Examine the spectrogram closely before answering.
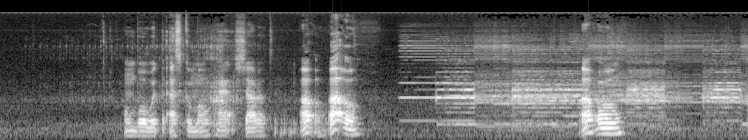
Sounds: speech, inside a small room, music

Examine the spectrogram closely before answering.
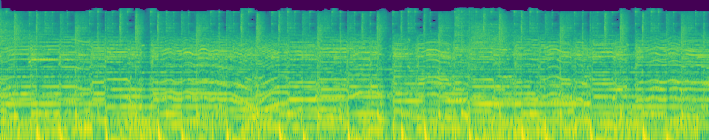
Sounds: pop music, music, video game music

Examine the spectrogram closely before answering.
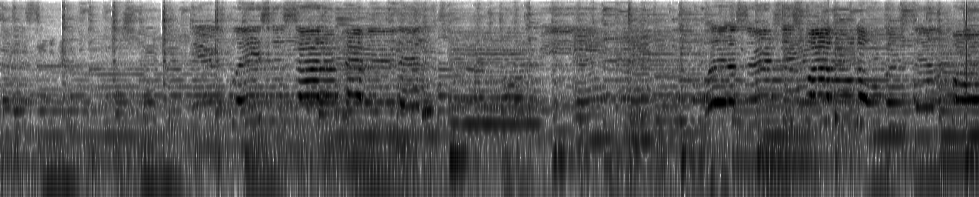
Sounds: banjo, guitar, music, singing

